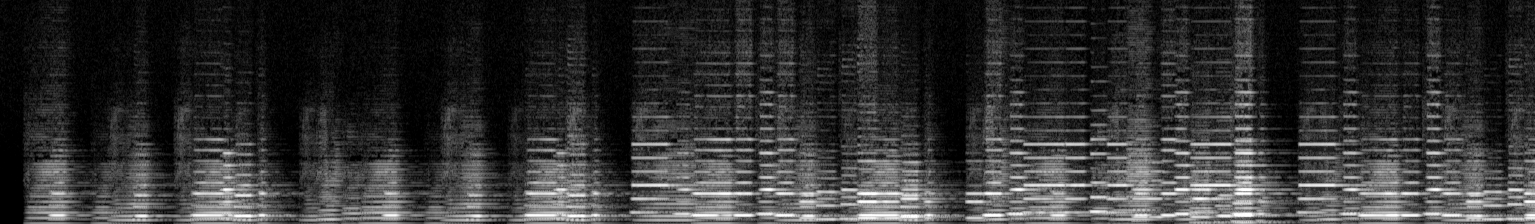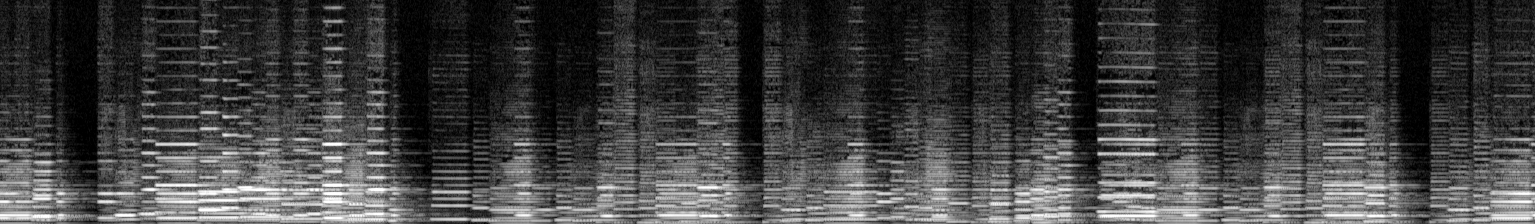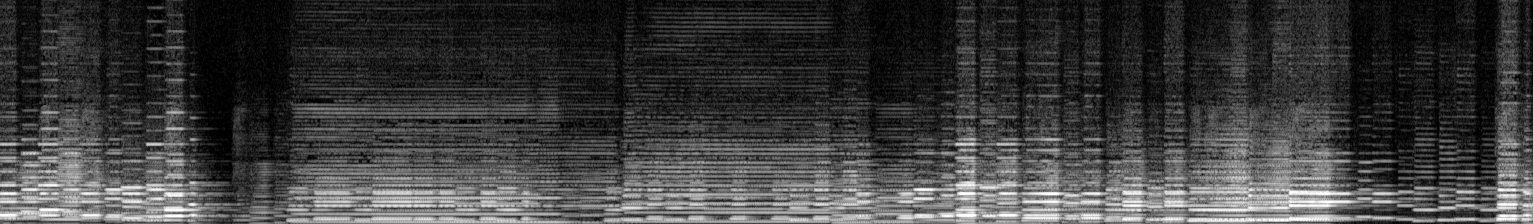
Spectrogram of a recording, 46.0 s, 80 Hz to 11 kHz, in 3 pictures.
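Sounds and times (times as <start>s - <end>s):
jazz clarinet quartet: 0.3s - 46.0s.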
